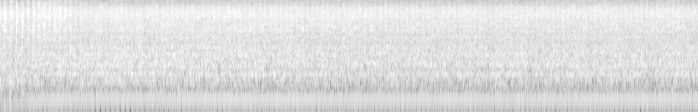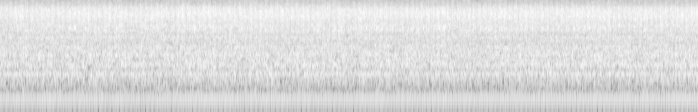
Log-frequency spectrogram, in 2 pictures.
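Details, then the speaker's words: Craftsman self-propelled push mower after fitting a new gapped spark plug and a new air filter, replacing a dark fouled plug: steady, even engine note holding constant speed with no misses or surging; runs much better, normal running. "Much better. So all I need is that one little part for the wheel, and this one's going to be ready to go."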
